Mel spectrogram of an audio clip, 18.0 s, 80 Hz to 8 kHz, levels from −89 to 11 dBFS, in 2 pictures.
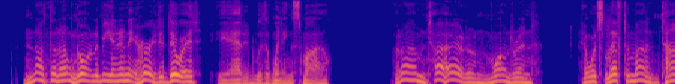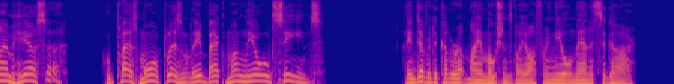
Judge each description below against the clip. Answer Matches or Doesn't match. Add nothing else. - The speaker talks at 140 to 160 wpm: Doesn't match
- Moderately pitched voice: Matches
